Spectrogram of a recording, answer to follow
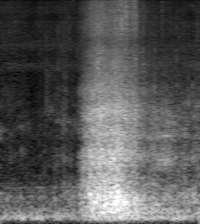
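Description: A forkful of chopped silage is tipped from a pitchfork into a sack: one short rustling rush about a second in, after a near-quiet start.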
